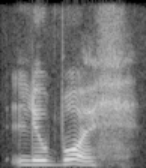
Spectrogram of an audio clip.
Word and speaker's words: Любовь: So you see that there is a V in the end of this Russian noun, but according to the Russian pronunciation rules, we pronounce this V and in the end of any Russian word. It means any Russian noun, any Russian proverb. Any Russian verb I wanted to say, yeah? If you see V in the end of any Russian word, you have to pronounce these as F, F, not V, but F.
